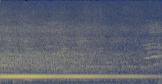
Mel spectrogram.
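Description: The last held note of a Quran recitation dying away: one steady tone left ringing in the sound system's echo after the reciter stops, fading slowly.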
